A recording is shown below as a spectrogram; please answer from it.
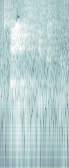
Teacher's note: puts the emphasis on thanks, so Thanksgiving.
